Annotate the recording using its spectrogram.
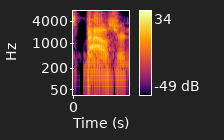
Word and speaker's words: Bowser: Every time I go to Springfield and I see them at their booth, I always say, "Hey, can you please make this Bowser not sponsored?" – I was going to say, does it rhyme with Flouser? – Yeah.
